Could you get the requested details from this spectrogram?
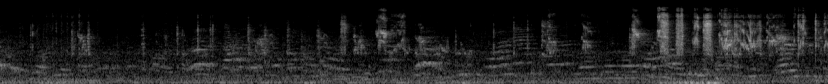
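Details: Pet budgerigars chattering: a busy stream of high chirps, clicks and warbled notes, growing louder and more frantic toward the end, over a low background rumble.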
